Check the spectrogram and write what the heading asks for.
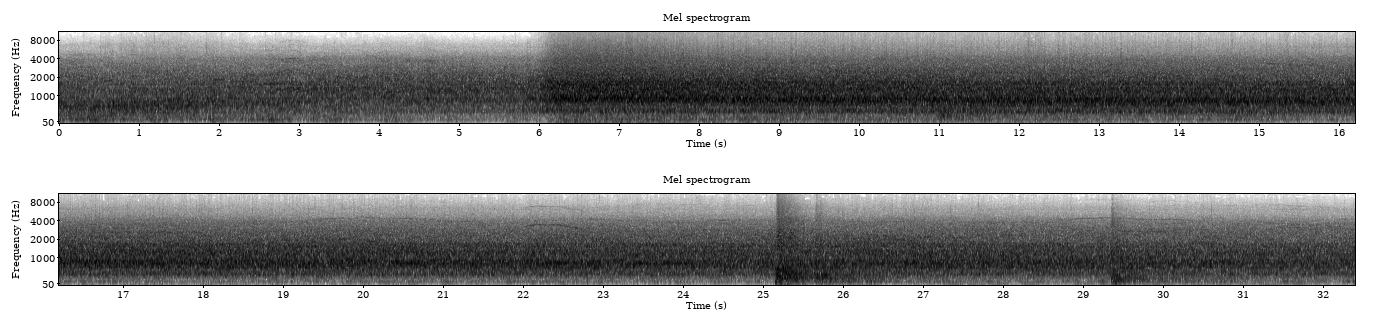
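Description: Football stadium crowd noise that rises suddenly about six seconds in to loud, sustained cheering for a home goal, easing only slowly afterwards. A single sharp bang cuts through the cheering near the end.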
